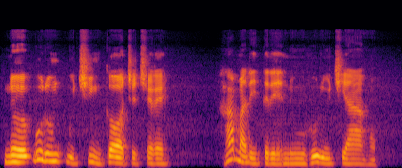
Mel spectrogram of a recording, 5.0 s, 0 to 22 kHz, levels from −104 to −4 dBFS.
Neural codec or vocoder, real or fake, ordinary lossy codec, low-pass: vocoder, 22.05 kHz, 80 mel bands, Vocos; fake; none; none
